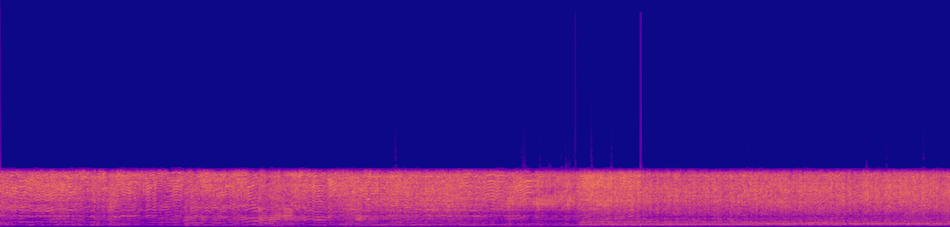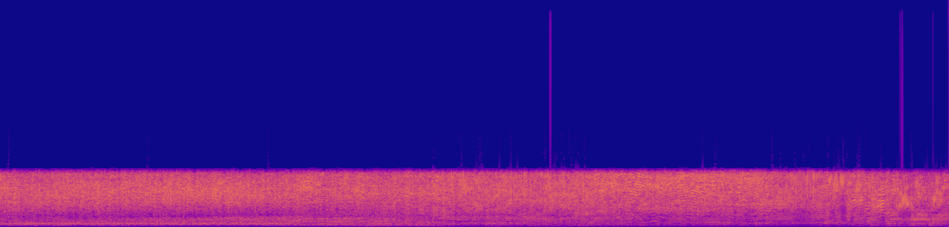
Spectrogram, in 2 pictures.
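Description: Several motocross bikes running: engines revving up and down as riders race past, then an abrupt change about a third of the way in to a pack of bikes running together at the start line in a steady, dense din of engines.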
